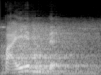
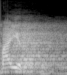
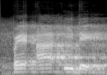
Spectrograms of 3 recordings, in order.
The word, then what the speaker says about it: paid: Yang pertama paid, bukan pahit, paid, P-A-I-D, paid.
